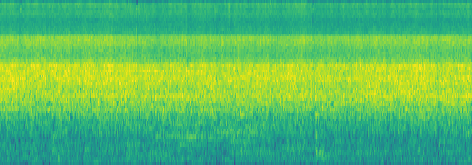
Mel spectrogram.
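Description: Onions sautéing lightly in a pan for tuna bread filling, a loud continuous sizzle and hiss that holds steady the whole time, close and with no talking.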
